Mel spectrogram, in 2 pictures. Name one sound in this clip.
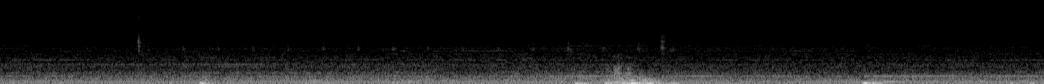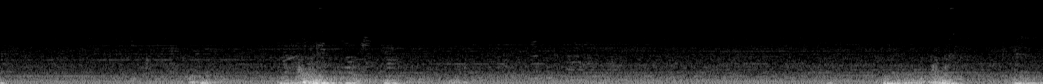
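Tyres rumble and thump over the road surface.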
